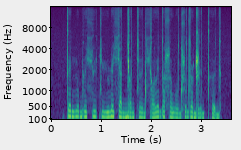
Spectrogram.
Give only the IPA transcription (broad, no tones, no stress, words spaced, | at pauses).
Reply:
t̪ɛdnobɘː çy cyːɳɛ çadɟʌːdcɘːd çɔlɛdɾɒɬʌ wodɬodlɒɖ͡ʐɘːd t̪ʰəd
